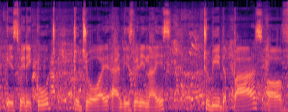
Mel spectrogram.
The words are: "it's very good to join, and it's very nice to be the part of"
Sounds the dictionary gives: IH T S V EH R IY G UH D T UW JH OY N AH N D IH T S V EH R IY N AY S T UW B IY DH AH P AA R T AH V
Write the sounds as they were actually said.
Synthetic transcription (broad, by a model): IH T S V EH R IY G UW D T UW JH OY AH N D IH T S V EH R IY N AY S T UW B IY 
